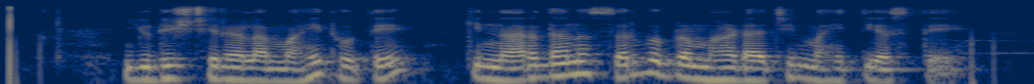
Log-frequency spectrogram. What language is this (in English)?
Marathi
